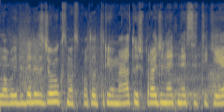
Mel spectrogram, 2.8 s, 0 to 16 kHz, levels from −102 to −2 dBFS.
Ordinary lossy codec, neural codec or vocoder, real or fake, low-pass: MP3, 64 kbps; none; real; 14.4 kHz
